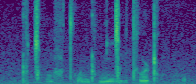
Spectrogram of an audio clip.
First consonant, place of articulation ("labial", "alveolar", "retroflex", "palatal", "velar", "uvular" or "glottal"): retroflex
